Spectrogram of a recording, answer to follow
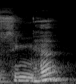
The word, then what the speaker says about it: सिंह: हाँ ह के साथ, क्योंकि ह का उच्चारण स्थान कंठ है, इसलिए न की तरह, माने कवर्ग के पंचम वर्ण की तरह हम उच्चारण करते हैं। सिंह, संहार, ये पंचम वर्ण की तरह से है, ये उच्चारण है।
